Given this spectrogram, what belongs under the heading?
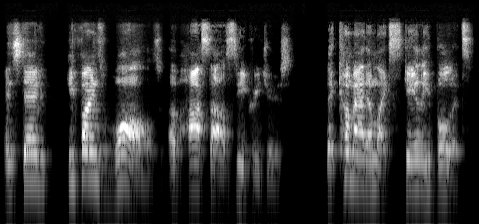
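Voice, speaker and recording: A man narrates an action script dramatically. His voice sits slightly high, and he breaks the directions into punchy, clipped phrases with pauses. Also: animated, a little mellow, poor audio. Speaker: narrator reading stage directions.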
